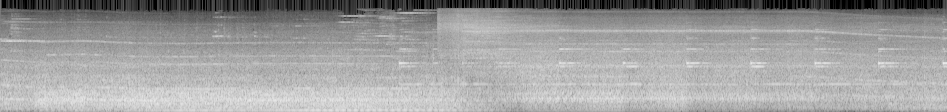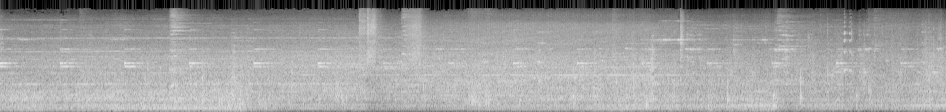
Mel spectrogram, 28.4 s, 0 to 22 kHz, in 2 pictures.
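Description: A train rolling past: the low drone of the Norfolk Southern GP40-2 diesel locomotive fades after about seven seconds. The cars then roll by with steady high-pitched wheel squeal, one tone sliding down, and a regular click from the rails about twice a second.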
